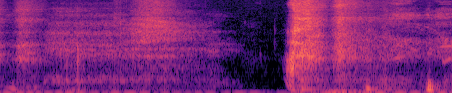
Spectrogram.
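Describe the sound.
A voice imitates a sneeze: a breathy, sniffing build-up, then one sharp, explosive burst followed by a brief snort and trailing breath.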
